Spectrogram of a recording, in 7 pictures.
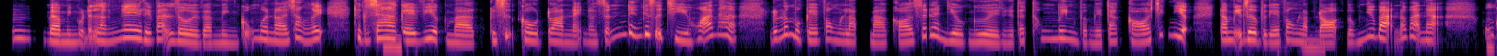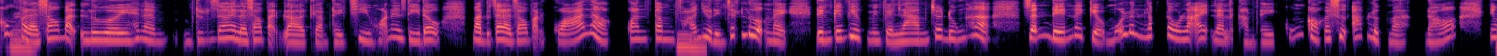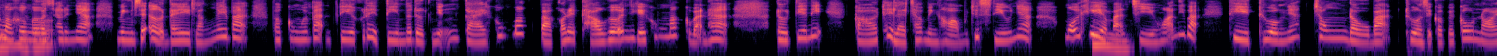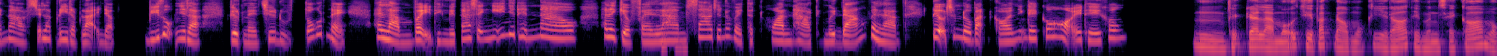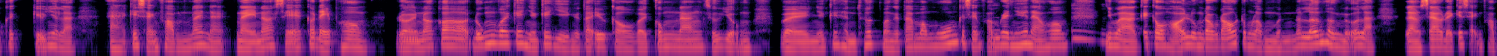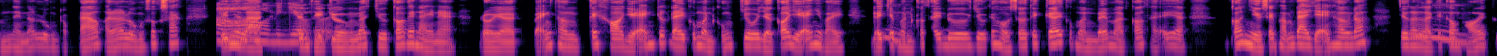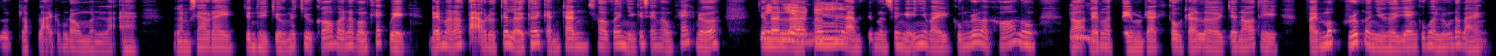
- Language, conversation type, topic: Vietnamese, advice, Làm thế nào để vượt qua cầu toàn gây trì hoãn và bắt đầu công việc?
- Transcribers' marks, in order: other background noise; "tìm" said as "tìa"; tapping; "Liệu" said as "tiệu"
